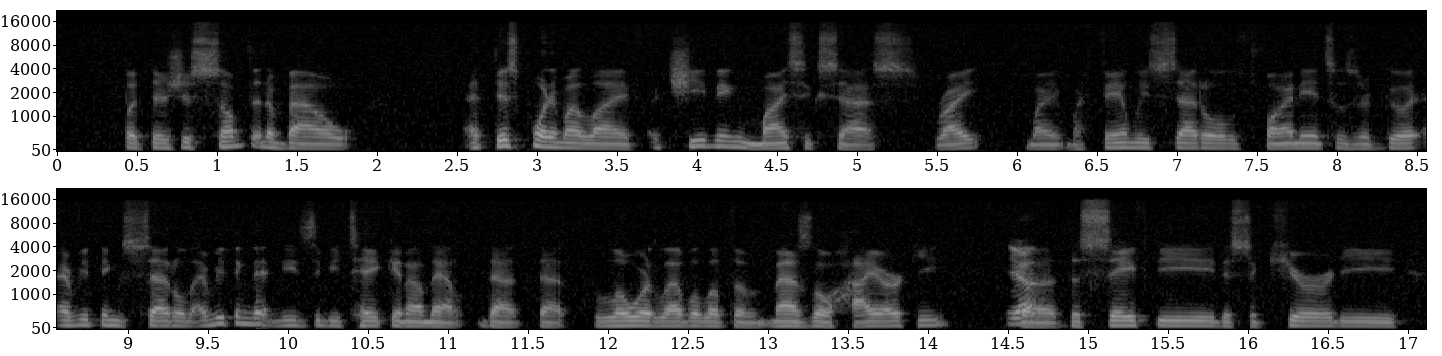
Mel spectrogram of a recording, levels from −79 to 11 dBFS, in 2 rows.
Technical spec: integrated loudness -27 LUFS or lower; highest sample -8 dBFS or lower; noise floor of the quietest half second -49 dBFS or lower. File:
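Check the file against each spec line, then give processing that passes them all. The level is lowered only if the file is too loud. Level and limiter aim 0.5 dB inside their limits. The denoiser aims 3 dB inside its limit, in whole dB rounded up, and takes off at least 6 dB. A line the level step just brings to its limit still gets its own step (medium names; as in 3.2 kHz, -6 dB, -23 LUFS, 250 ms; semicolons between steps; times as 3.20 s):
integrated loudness -34.5 LUFS: pass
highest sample -14.0 dBFS: pass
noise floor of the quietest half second -58 dBFS: pass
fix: none needed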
